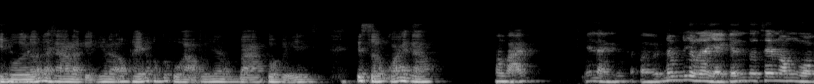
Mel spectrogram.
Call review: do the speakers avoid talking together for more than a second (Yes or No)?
Yes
